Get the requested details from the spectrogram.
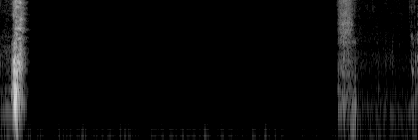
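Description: A speaker giving a sermon lets out a sharp, loud cough, followed by about four seconds of silence and then a second, softer cough. No one speaks.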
